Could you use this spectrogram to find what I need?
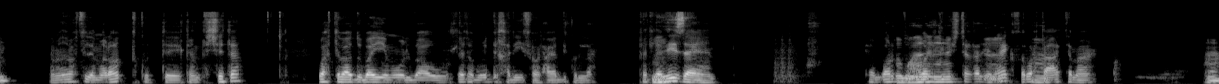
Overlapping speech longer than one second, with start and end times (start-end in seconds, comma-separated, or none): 8.9-10.6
